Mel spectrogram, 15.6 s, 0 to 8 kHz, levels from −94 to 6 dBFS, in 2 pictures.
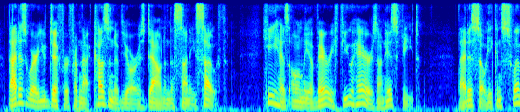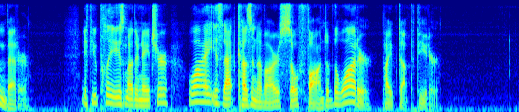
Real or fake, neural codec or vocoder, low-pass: fake; vocoder, 22.05 kHz, 80 mel bands, WaveNeXt; 7.2 kHz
